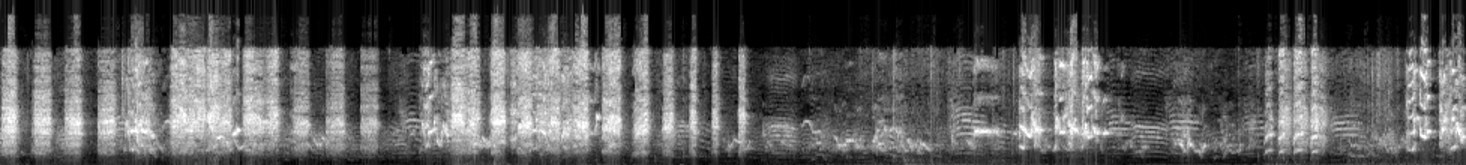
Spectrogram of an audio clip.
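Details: Budgerigar chicks being fed by their parents in a breeding setup: rapid raspy, hissing bursts in quick clusters separated by short gaps, over a faint low hum.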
